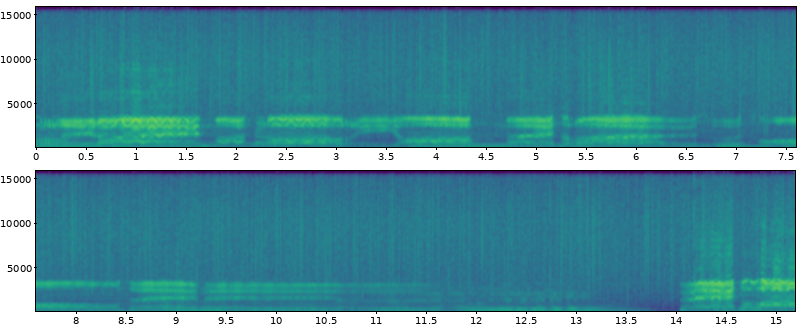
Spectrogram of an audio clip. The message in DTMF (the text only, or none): none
